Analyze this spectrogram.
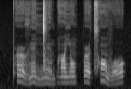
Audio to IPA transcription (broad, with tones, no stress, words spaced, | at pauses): pʰə˞˥˩ ɣẽ˥˩ ŋ͡ǀẽ˧˩˧bʱɑ̃˦ jõ˦pːə˞˥˩ t͡sʰɔ̃˥˩vo˨˦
